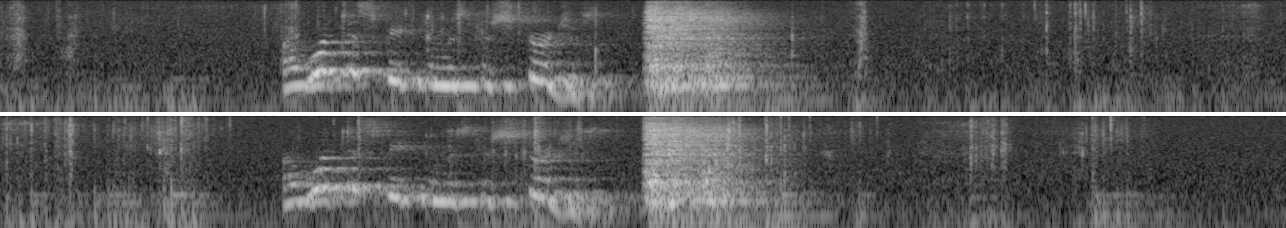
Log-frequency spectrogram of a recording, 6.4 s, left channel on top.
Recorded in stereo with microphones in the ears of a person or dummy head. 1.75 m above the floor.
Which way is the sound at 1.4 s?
30° left (ahead or behind).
